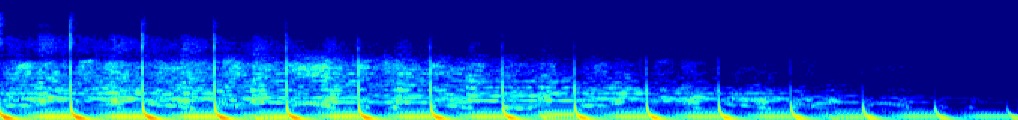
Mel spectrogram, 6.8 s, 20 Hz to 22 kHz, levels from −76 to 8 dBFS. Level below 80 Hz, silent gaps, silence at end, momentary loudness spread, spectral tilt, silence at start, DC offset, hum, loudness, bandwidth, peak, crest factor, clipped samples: -32 dBFS; none; 0 s; 11 LU; -7 dB/octave; 0 s; under 0.1%; none; -28 LUFS; 11.5 kHz; -12 dBFS; 14 dB; under 0.1%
